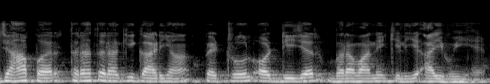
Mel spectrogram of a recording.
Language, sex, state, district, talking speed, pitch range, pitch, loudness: Hindi, male, Jharkhand, Deoghar, 185 wpm, 140-165 Hz, 150 Hz, -16 LUFS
